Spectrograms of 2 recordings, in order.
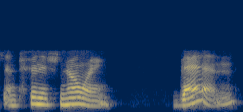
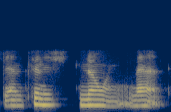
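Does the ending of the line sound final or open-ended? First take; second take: open-ended; final. First: The line stays open, leading on past the end. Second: The line closes off, sounding final at the end. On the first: Something else is about to happen. "whoa, what happened then? Something else" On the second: Something has come to an end. "it feels like an end to something"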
